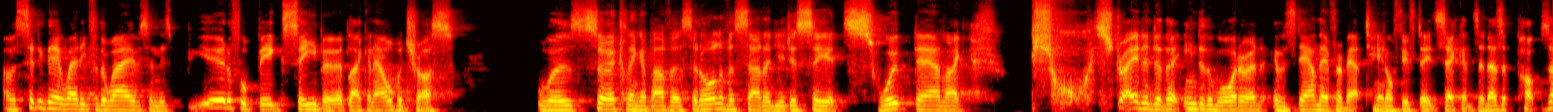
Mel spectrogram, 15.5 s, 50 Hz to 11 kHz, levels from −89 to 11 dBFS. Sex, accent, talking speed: male, Australian, 210 wpm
